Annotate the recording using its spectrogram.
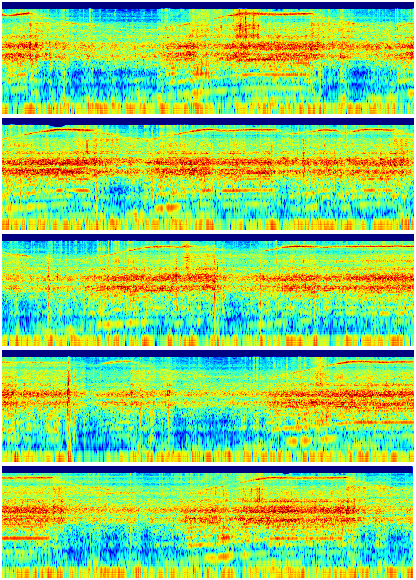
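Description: A jet ski engine roars and revs up and down repeatedly.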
